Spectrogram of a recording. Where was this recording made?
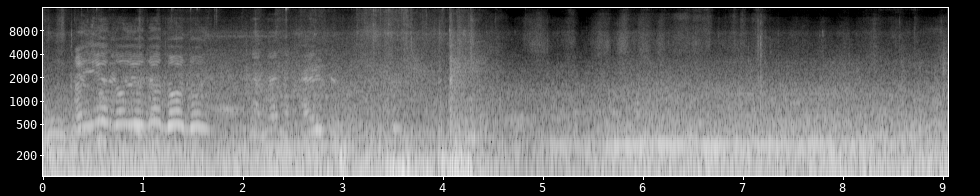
on a bus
